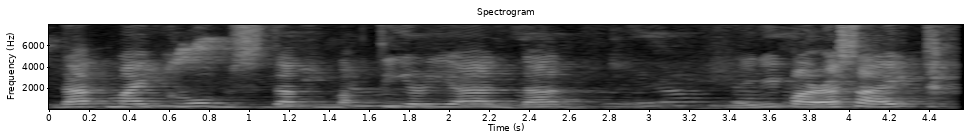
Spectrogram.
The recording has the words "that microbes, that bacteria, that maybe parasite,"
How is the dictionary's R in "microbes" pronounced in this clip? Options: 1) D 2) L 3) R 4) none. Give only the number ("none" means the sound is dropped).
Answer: 2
